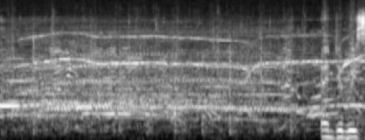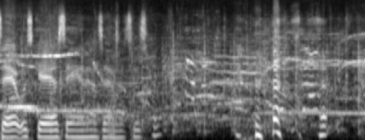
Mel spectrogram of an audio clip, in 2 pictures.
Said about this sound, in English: The crowd's humming away here. It's hard to see the route that they're going to be coming from, but they should be slipping through here in a second.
